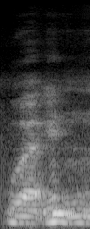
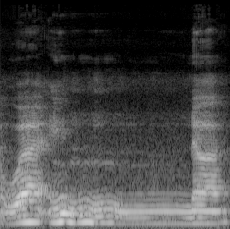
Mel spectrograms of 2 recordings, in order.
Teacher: oleh kerana nun bertasydid mempunyai hukum, iaitu wajib digunahkan, wajib bergunah dengan dua harakat. Wa in, baru kita bariskan nun baris di atas bunyi na, wa inna, dah dengung baru pergi pada na.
